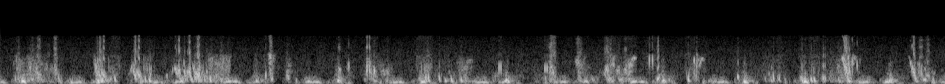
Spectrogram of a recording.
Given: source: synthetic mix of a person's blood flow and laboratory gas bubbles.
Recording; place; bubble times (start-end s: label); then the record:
Doppler ultrasound of blood flow; precordium
0.13-0.63 s: bubbles
0.92-1.21 s: bubbles
1.28-1.55 s: bubbles
1.62-2.32 s: bubbles
2.63-2.75 s: bubbles
2.85-2.93 s: bubbles
3.38-3.43 s: bubbles
3.46-3.52 s: bubbles
3.64-3.94 s: bubbles
4.16-4.33 s: bubbles
4.37-4.74 s: bubbles
4.92-5.05 s: bubbles
5.41-5.58 s: bubbles
5.75-5.91 s: bubbles
6.02-6.37 s: bubbles
6.46-6.64 s: bubbles
6.84-7.07 s: bubbles
7.35-7.42 s: bubbles
7.62-7.84 s: bubbles
7.98-8.61 s: bubbles
9.07-9.36 s: bubbles
From the record:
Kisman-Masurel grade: 242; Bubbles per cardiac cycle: several, 3 to 8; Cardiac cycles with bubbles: 100%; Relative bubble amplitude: moderate (0.250 to 0.450); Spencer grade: 3 (all of the cardiac periods contain showers or single bubble signals, but not dominating or overriding the cardiac motion signals); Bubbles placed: anywhere in the cardiac cycle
